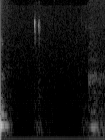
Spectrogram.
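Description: Near silence, with the tail of a spoken word at the very start and a faint, high double click about two-thirds of a second in.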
